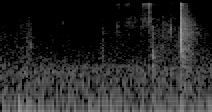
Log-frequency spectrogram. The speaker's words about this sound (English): I'm going to pull a card for the energy of the situation.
